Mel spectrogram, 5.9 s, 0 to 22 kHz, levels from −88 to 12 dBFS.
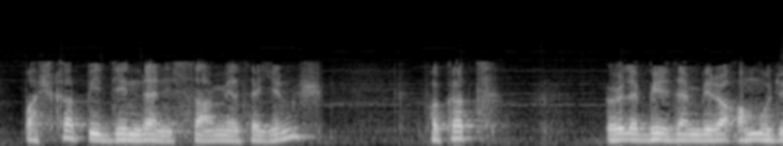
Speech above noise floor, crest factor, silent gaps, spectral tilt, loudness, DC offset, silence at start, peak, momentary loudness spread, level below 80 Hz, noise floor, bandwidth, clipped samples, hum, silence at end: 37 dB; 16 dB; none; -11.5 dB/octave; -15 LUFS; under 0.1%; 0.2 s; 0 dBFS; 9 LU; -52 dBFS; -51 dBFS; 4.7 kHz; under 0.1%; none; 0 s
